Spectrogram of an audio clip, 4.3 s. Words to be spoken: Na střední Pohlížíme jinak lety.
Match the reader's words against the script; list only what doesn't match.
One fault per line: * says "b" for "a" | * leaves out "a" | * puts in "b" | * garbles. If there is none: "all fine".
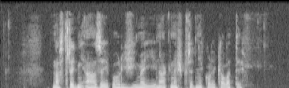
* puts in "Asii"
* puts in "než před několika"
